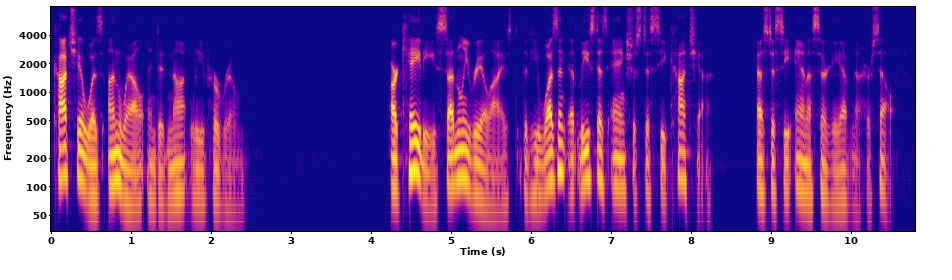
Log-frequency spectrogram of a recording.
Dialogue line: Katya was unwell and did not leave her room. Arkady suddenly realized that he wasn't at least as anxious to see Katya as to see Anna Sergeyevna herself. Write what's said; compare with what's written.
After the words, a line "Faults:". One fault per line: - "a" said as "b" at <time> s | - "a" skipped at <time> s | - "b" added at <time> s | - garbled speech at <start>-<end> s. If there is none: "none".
Katya was unwell and did not leave her room. Arkady suddenly realized that he wasn't at least as anxious to see Katya as to see Anna Sergeyevna herself.
Faults:
none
